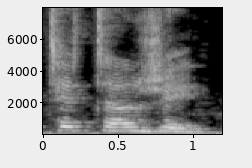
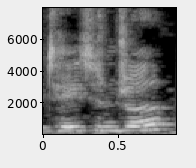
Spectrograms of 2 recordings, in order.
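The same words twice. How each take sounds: First: Taittinger slow, French teh-tan-zhay. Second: Taittinger as English tay-tin-jer; wrong English Taittinger. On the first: Teacher giving the correct French Taittinger. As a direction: Taittinger with nasal middle vowel. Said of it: "you say Taittinger". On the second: Teacher showing the snobby wrong Taittinger. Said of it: "You don't say Taittinger". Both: Shown as a demonstration.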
